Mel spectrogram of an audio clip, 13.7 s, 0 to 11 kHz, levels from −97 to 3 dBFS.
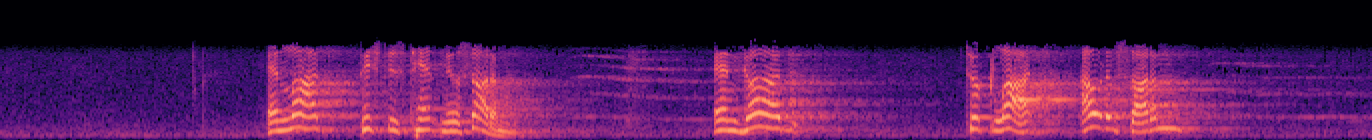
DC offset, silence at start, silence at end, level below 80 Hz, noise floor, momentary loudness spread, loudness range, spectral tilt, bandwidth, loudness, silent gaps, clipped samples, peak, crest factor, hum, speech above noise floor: under 0.1%; 2.65 s; 1.45 s; -66 dBFS; -55 dBFS; 18 LU; 5 LU; -10 dB/octave; 4 kHz; -20 LUFS; none; under 0.1%; -4 dBFS; 18 dB; none; 37 dB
